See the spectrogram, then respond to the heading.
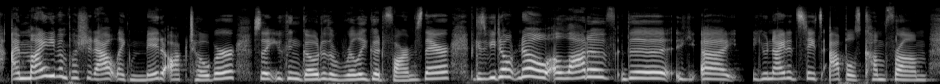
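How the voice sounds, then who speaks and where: With an American accent, a woman speaks at a moderate pace in a high pitch with lively intonation. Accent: slight Valley Girl, Puget Sound style. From US Pacific Northwest, Seattle. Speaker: streamer. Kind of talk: casual live stream chat.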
